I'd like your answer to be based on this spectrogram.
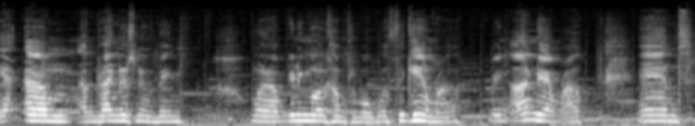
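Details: Hypernasal speech in an adult man with cerebral palsy, who says his uvula does not rise at the back of his throat; he also has pseudobulbar affect with involuntary laughing and crying.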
